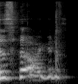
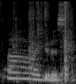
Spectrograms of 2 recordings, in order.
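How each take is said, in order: First: Loud high laugh into oh my goodness; laughing exclamation. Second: Said in the usual way. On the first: Real, not acted. To viewers about the long wait, laughing loudly. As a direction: burst out laughing at yourself.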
